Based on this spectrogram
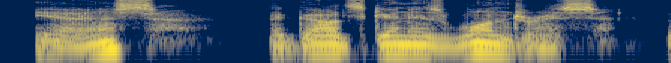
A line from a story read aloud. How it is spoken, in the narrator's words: Udo said in a flat tone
